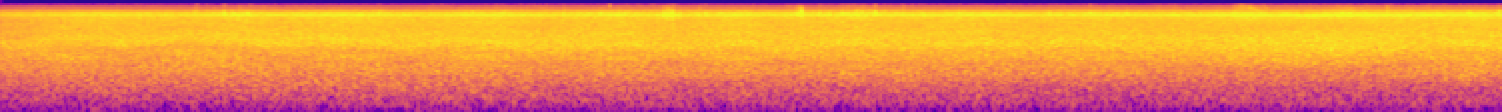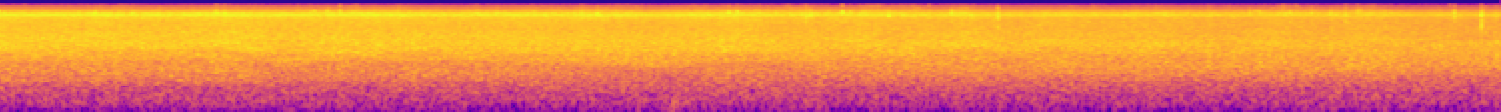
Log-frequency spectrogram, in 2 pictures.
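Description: Steady rushing of the Sandanska Bistritsa, a mountain river: an even, unbroken hiss of running water.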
